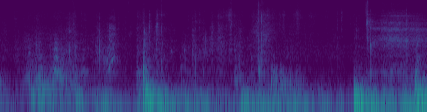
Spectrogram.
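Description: Oracle cards being handled and spread across a cloth mat: quiet sliding and soft taps of card stock, with a dull thump near the end.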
